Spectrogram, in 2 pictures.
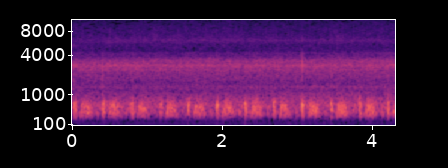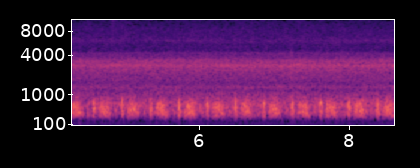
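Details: Fetal heartbeat on Doppler at 11 weeks 3 days of pregnancy: rapid, regular whooshing beats at about 158 beats a minute.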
